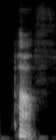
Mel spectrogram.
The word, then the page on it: puff: Australian English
